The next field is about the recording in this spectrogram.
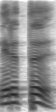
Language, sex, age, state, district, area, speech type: Tamil, male, 60+, Tamil Nadu, Coimbatore, rural, read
